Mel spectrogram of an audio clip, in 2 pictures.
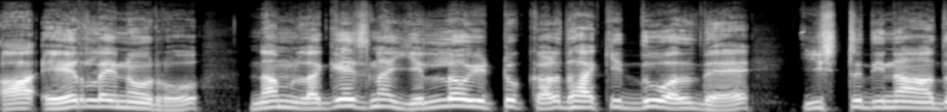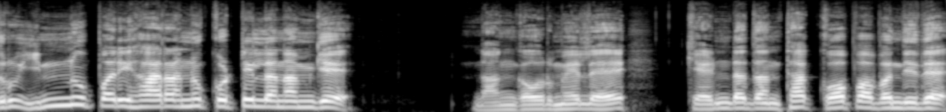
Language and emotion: Kannada, angry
